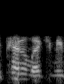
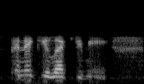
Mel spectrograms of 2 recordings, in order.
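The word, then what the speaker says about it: panniculectomy: I always say penilectomy, but I think it's like paniculectomy.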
